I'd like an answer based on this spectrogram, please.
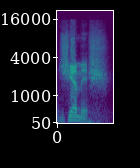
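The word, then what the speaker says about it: Przemyśl: brand brand Stewart just said it it's it's pronounced gemish wow gemish p r z m Ys L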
